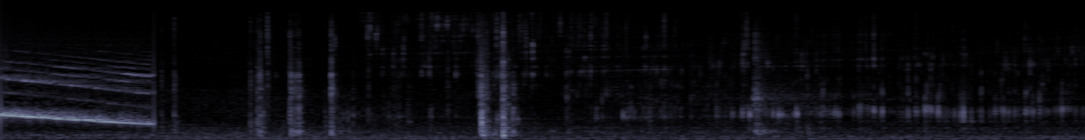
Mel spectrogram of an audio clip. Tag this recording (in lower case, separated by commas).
water tap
